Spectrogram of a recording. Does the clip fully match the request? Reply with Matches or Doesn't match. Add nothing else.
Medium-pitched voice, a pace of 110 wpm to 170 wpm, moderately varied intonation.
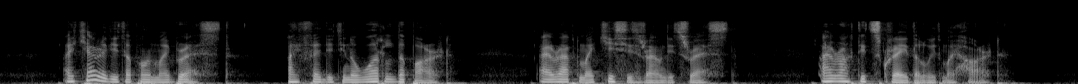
Doesn't match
